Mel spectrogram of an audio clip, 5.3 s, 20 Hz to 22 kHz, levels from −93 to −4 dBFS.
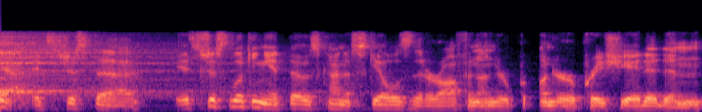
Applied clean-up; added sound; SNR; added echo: none; Crash cymbal; 11 dB; none.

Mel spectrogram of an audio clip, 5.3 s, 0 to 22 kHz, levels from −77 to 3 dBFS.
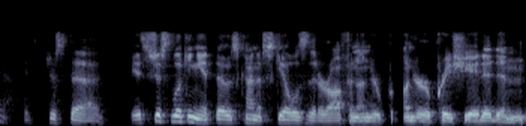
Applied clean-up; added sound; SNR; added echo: neural mask model DeepFilterNet 3.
